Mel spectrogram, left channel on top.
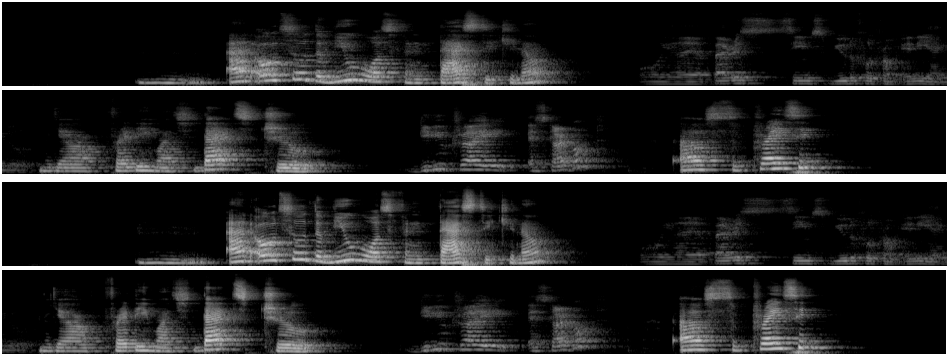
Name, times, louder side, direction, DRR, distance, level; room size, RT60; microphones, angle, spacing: voice 1, 1.4-1.9 2.2-5.4 9.8-12.5 16.2-17.5, right 3 dB, 55° right, 6 dB, 0.6 m, -24 dB
voice 2, 6.4-9.7 13.5-15.5, left 1 dB, 30° left, -2 dB, 1.5 m, -40 dB
6.0 x 5.7 x 3.3 m, 0.77 s
head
